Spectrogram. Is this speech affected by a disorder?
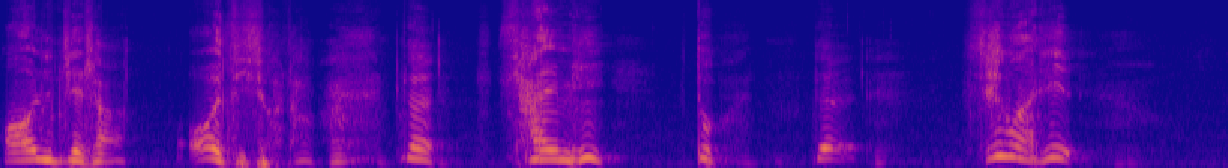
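Yes: cerebral palsy; cervical spine c2 to c7 damaged, two surgeries upcoming, not curative, may need reoperation, worsening.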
